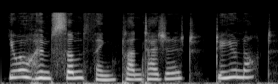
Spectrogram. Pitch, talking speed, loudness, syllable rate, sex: 280 Hz, 170 wpm, -19 LUFS, 5.3 syllables/s, female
